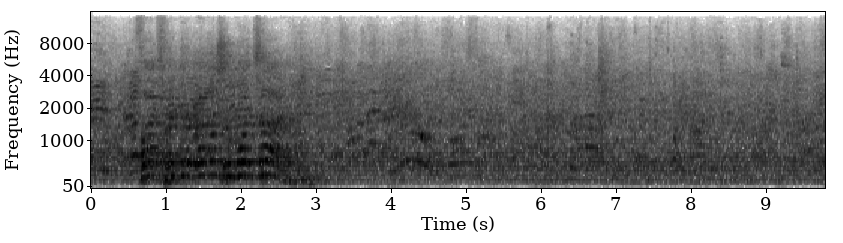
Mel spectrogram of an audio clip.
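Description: A crowd murmurs.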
